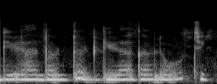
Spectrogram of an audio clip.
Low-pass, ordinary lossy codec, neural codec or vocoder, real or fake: none; none; codec, 16 kHz, 2 kbps, FreqCodec, larger model; fake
